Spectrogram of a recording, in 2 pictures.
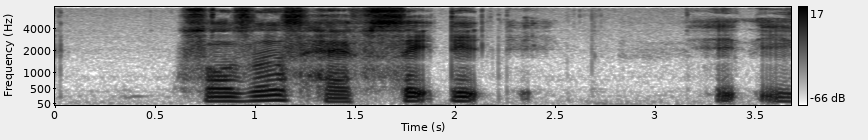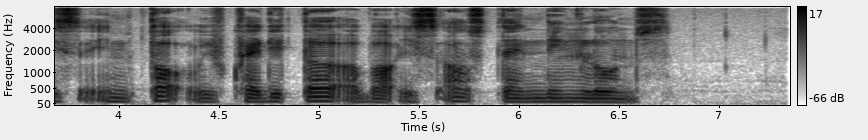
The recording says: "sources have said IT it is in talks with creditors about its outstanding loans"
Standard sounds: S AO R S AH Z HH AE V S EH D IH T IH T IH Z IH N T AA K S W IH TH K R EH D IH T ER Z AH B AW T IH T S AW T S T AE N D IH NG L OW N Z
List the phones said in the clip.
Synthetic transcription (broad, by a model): S AO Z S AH S HH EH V S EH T IH T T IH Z IH N T AA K W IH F K R EH D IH T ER AH B AW T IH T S AW T S T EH N D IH NG L OW N S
